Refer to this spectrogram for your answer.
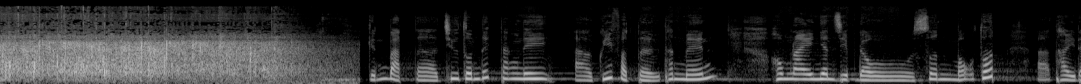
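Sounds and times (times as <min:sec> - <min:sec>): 
audience applause: 0:00.0 - 0:03.6
speech: 0:03.7 - 0:10.7.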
